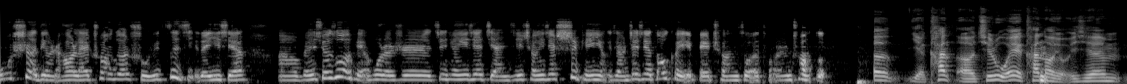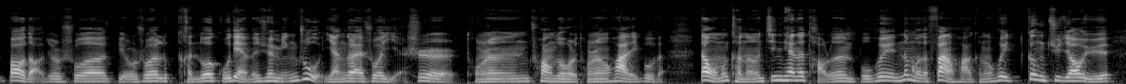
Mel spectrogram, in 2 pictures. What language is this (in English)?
Chinese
